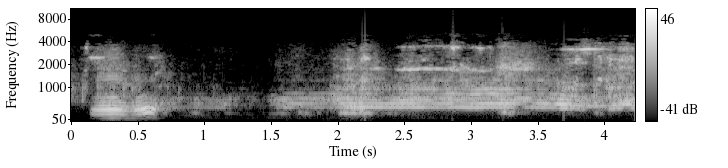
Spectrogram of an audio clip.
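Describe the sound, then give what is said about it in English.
A train whistle sounds a long, steady, chord-like wail of several blended tones lasting a few seconds, following a brief harmonic burst and a short pause. “Nowadays, whenever I hear a train whistle, I think of all the boys that are over there.”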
